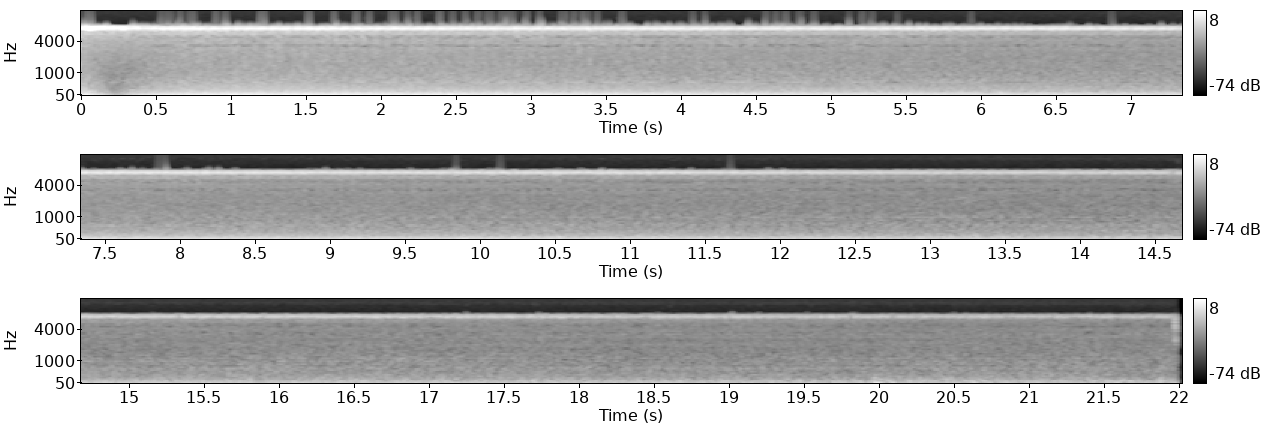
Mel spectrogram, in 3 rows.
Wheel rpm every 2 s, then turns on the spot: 0, 0, 0, 0, 0, 0, 0, 0, 0, 0, 0.
none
